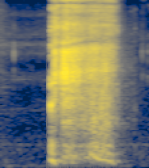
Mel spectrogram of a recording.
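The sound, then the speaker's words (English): A sleeping dog named George snoring: one raspy, breathy snort lasting under a second, noisy and hissing with a low rattling undertone, standing alone against near silence with no talking. “Can you guys hear George snoring?”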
